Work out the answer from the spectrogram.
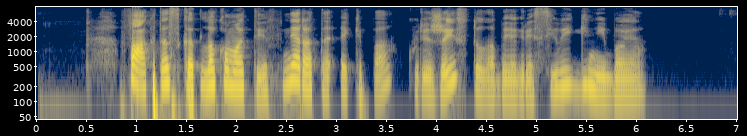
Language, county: Lithuanian, Utena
